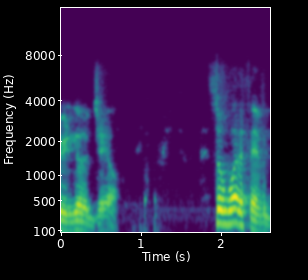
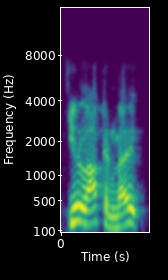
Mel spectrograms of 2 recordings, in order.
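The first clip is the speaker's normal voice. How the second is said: higher, louder mock Australian; put-on Australian accent, pitched up; 10 semitones higher, 6 dB louder than usual. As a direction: throw it back as a loud Aussie. Joins in the Australian accent game.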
